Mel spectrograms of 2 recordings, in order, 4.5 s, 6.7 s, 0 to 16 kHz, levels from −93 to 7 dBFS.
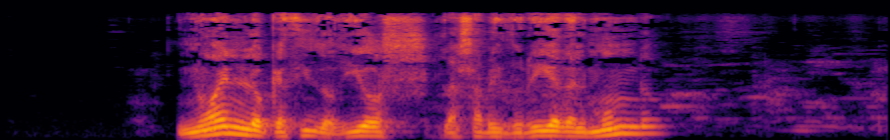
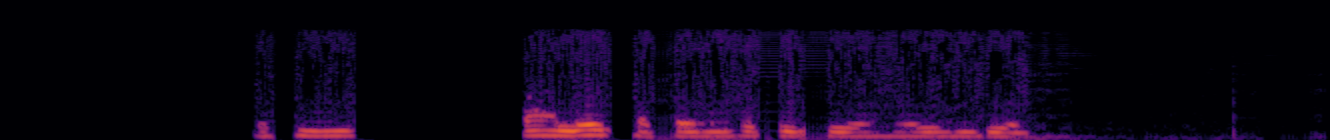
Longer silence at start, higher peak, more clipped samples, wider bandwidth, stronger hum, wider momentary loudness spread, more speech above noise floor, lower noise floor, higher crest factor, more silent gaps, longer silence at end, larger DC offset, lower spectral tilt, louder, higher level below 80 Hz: second, 0.9 s vs 1.3 s; first, -2 dBFS vs -22 dBFS; neither; first, 11.5 kHz vs 7.4 kHz; neither; second, 8 LU vs 14 LU; first, 63 dB vs 40 dB; about the same, -81 dBFS vs -79 dBFS; about the same, 20 dB vs 20 dB; second, none vs 1.41-1.46 s, 1.87-2.61 s; second, 1.15 s vs 1.45 s; neither; second, -4 dB/octave vs -9.5 dB/octave; first, -19 LUFS vs -40 LUFS; first, -58 dBFS vs -68 dBFS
